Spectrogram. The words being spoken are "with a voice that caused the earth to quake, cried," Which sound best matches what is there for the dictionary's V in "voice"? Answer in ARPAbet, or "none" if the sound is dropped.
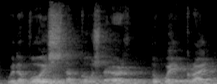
V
